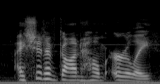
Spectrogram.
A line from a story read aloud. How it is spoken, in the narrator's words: had muttered to herself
